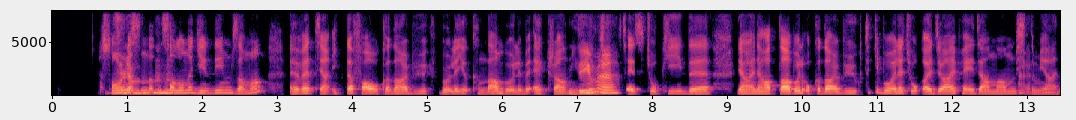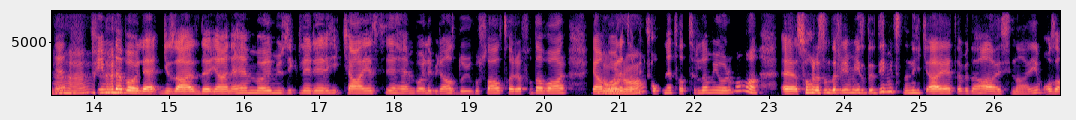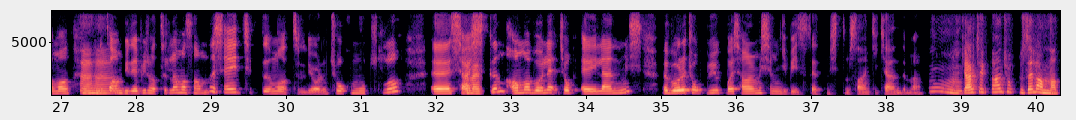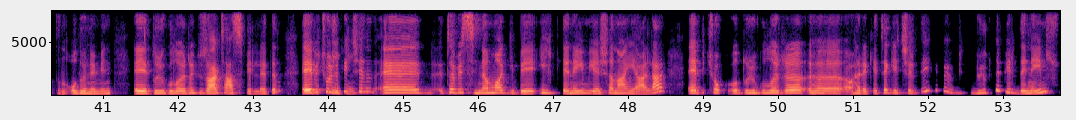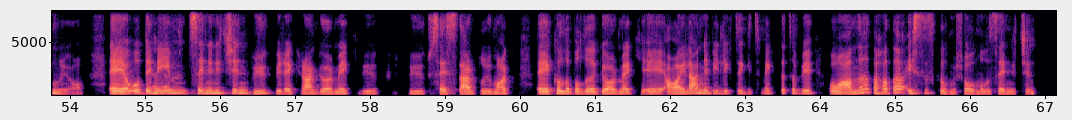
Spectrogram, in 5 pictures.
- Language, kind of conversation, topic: Turkish, podcast, Unutamadığın en etkileyici sinema deneyimini anlatır mısın?
- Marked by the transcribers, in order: tapping; chuckle; laughing while speaking: "sonrasında filmi izlediğim"; other background noise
